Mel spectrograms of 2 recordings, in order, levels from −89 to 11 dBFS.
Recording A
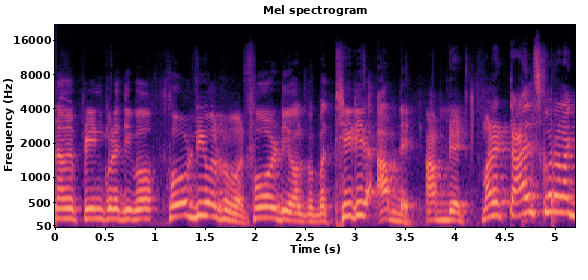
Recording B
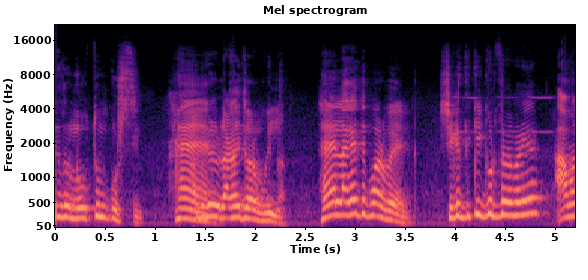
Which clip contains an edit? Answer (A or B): A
